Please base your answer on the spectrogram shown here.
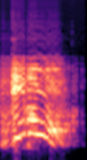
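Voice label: enemy detected, mood high, French; War Thunder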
